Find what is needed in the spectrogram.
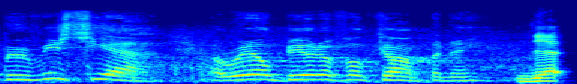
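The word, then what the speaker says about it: Burisma: know bureau missile burmesia they say pronounce it bermisia a real beautiful company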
